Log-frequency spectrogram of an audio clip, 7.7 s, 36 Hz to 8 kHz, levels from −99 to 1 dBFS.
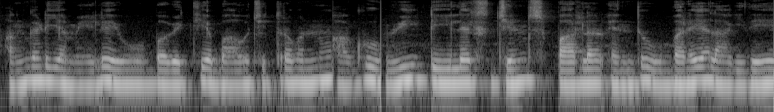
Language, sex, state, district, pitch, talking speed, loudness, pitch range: Kannada, male, Karnataka, Bellary, 140 Hz, 85 wpm, -36 LUFS, 135-150 Hz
